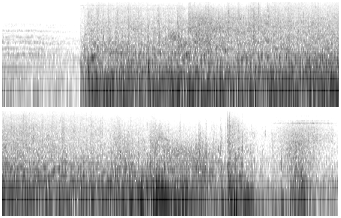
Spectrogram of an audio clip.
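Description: A fire roars and crackles loudly.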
